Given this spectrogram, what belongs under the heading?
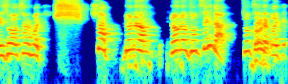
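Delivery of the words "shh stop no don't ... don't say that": scared, urgent, pleading, high, frightened shushing. Retelling hushing her excited husband during a game, retelling shushing her husband. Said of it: "I was literally like terrified to believe".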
